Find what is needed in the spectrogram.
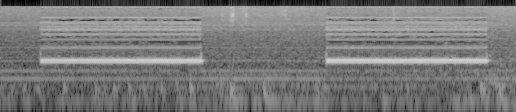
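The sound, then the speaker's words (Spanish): Telephone ringback tone from an outgoing call: two long, even rings, each about two seconds, separated by a pause of similar length. The steady buzzing tone is fairly loud and plays alone with no talk. “Voz Populi logró conseguir la grabación de la llamada que le hizo Petro a Peñalosa. ¿Quieren oírla? A ver. Aquí está. Oigan esto.”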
